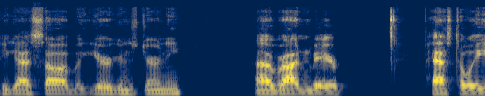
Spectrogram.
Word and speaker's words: Jurgen: i mean i was upset about it uh jurgen's journey it spell j-u-r-g-e-n but it's pronounced jurgen journey yeah he's a one of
